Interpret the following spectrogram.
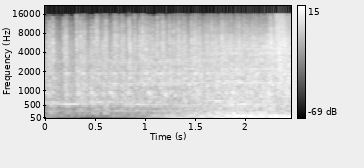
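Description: Trailer score music under the title reveal: the bass drops out briefly just after the start, then returns and the music swells louder toward the end.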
